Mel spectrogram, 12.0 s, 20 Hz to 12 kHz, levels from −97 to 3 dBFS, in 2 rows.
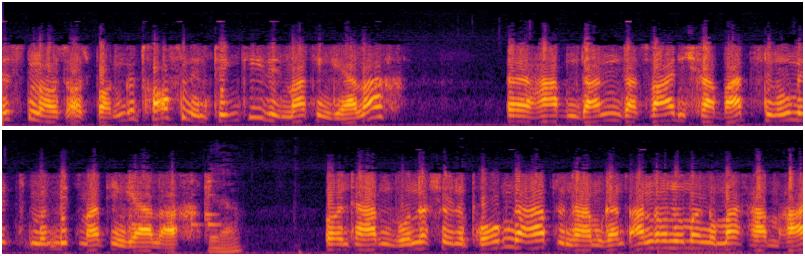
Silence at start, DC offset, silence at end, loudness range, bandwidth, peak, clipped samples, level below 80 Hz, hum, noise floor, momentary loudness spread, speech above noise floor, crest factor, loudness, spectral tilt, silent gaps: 0 s; under 0.1%; 0 s; 2 LU; 7.4 kHz; -2 dBFS; under 0.1%; -58 dBFS; none; -59 dBFS; 9 LU; 40 dB; 18 dB; -20 LUFS; -4.5 dB/octave; none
